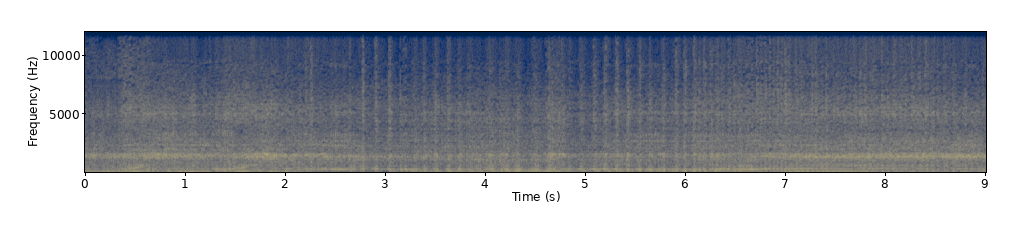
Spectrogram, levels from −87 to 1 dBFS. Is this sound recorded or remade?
recorded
